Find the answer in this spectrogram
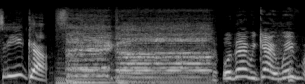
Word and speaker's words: Sega: been schooled yeah and it's pronounced sega well there we go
